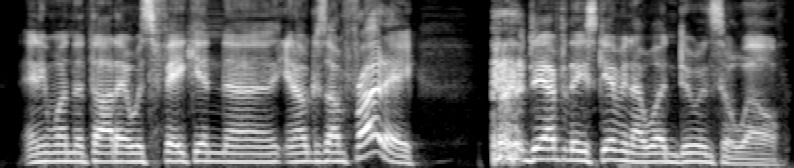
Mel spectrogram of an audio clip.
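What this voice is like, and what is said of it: Rough, unwell-sounding voice. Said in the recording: “you sound terrible. ... It's a little rough. ... A little rough right now.”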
